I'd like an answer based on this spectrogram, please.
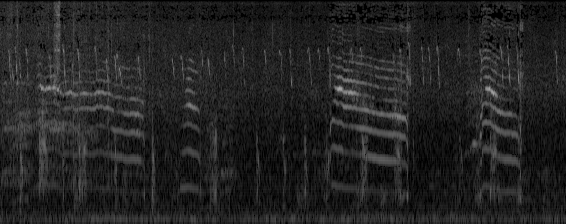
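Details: Kittens mewing: a series of high, harmonic meows, some level, some bending downward, several overlapping in bursts with short gaps, over a low steady background rumble.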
